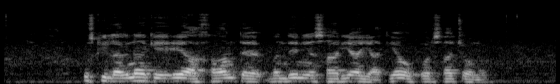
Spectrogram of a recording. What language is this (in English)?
Pahari-Potwari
